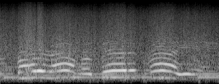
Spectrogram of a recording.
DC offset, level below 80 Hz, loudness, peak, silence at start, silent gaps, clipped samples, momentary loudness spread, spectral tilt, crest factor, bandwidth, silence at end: under 0.1%; -78 dBFS; -15 LUFS; -2 dBFS; 0 s; none; under 0.1%; 4 LU; -2.5 dB/octave; 12 dB; 19.5 kHz; 0 s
